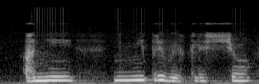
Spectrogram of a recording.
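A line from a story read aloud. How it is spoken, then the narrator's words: Timid, sugary voice. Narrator (Russian): произнесла робким и умильным голосом одна из приживалок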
